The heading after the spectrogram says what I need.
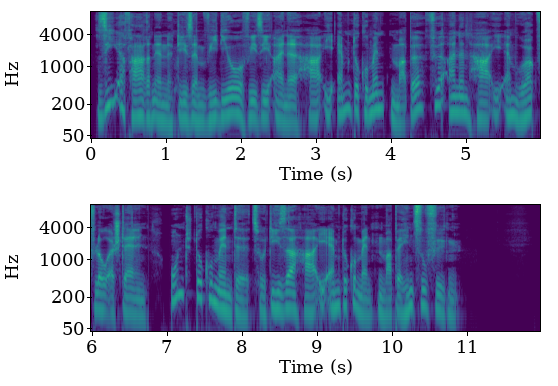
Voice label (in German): lernvideo; LOFT VOICES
